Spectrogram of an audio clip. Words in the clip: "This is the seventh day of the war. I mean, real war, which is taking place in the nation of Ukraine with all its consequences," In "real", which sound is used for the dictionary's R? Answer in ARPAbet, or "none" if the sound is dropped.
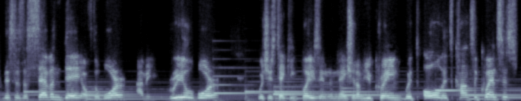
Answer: R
